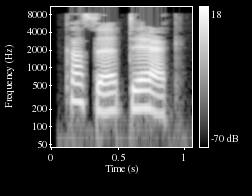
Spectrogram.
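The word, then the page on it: cassette recorder: British English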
